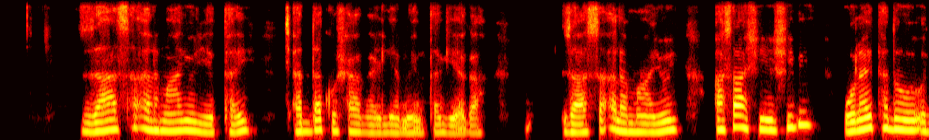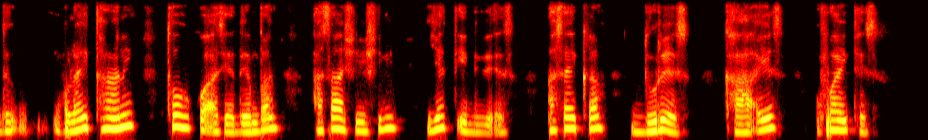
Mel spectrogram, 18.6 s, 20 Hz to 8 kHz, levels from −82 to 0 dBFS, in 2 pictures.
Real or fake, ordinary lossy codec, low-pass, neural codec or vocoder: real; Opus, 16 kbps; 7.2 kHz; none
